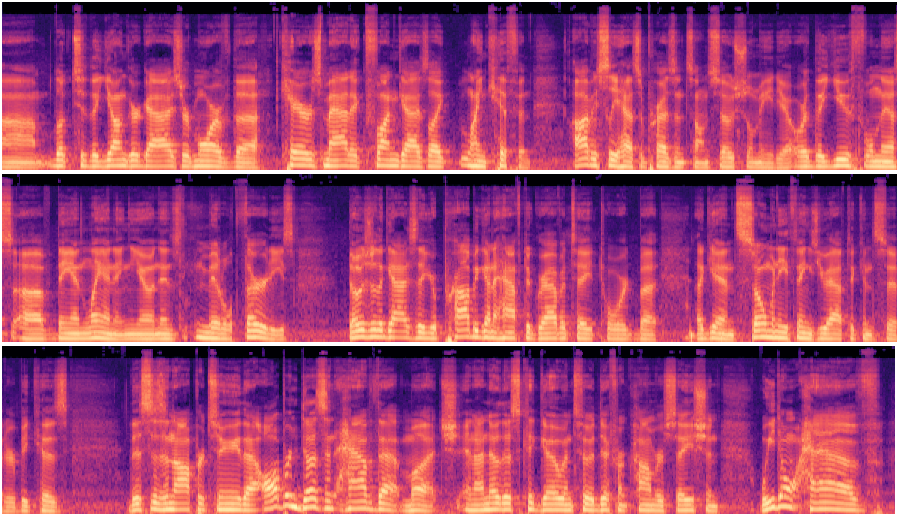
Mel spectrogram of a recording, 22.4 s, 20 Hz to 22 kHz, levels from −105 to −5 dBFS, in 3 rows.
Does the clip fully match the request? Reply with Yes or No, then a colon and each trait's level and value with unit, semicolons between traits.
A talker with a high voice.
No: low, 125 Hz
